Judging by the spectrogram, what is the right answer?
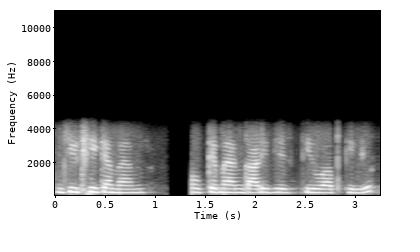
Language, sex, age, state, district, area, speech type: Hindi, female, 18-30, Madhya Pradesh, Gwalior, rural, conversation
